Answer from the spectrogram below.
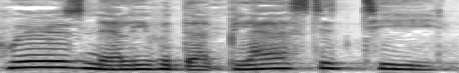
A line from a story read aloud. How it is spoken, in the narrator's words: I sighed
